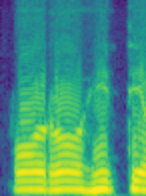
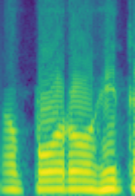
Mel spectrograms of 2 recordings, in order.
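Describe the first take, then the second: First: पौरोहित्य ending in tya; correct form. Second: पौरोहित ending on a bare t; no y after the t of पौरोहित; wrong form. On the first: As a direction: add a y glide after t in पौरोहित्य. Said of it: "होता है". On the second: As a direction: stop पौरोहित at hit. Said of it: "नहीं होता". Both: Shown as a demonstration.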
